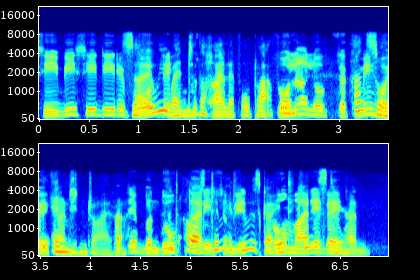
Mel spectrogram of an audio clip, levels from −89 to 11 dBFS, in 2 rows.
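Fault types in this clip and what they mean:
Speech suppressed in double talk: the voice dips in six short stretches by up to about 20 dB, likely from an echo canceller turning it down while both sides talked.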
